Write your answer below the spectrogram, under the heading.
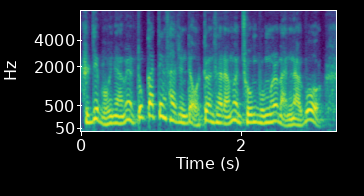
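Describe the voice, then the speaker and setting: A man with a fairly high voice and vocal fry talks at a very fast pace with very wide pitch swings. The recording is very clean, with a silent background. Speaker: saju fortune-telling lecturer. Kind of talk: lecture. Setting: seminar room with live audience. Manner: casual, conversational.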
